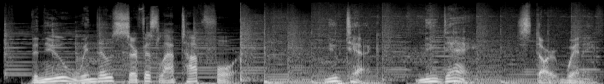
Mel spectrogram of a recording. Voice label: Commercial; Windows Surface Laptop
